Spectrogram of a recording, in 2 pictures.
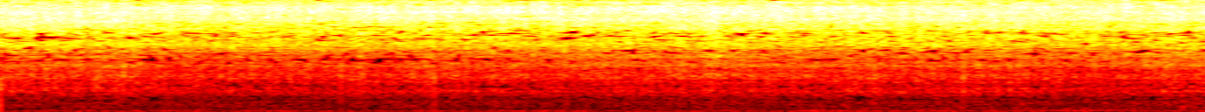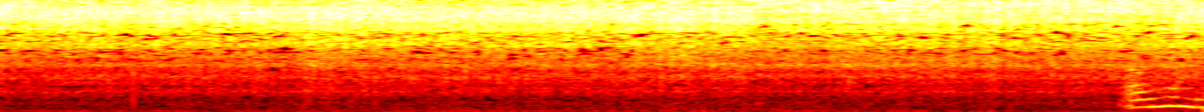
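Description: Potatoes for methi aloo hit hot oil in a pan, giving a steady, loud sizzle that fills the whole stretch without a break, with a brief clatter near the end.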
